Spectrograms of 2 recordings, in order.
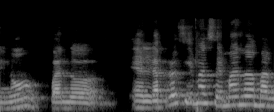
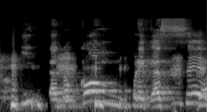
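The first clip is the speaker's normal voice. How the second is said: louder, higher and slower seller's cry; market vendor call; 5 semitones higher, 6 dB louder than usual. Pretend. Teacher playing a watermelon seller calls to a customer, higher and louder. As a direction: hawk the fruit to the customer. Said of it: "yo voy a vender mis sandías".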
